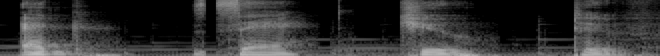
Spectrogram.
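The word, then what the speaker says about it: executive: सबसे पहला वर्ड है एग क्यू टिव हम इसको एग्जीक्यूटिव नहीं कहते ये है एग्जीक्यूटिव और जो स्ट्रेस है वो ज पर है तो अगर आप इस वर्ड का ब्रेकअप देखेंगे जो वर्ड हाईलाइट किया गया है उस पर हम स्ट्रेस देंगे अगर मुझे सेंटेंस में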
